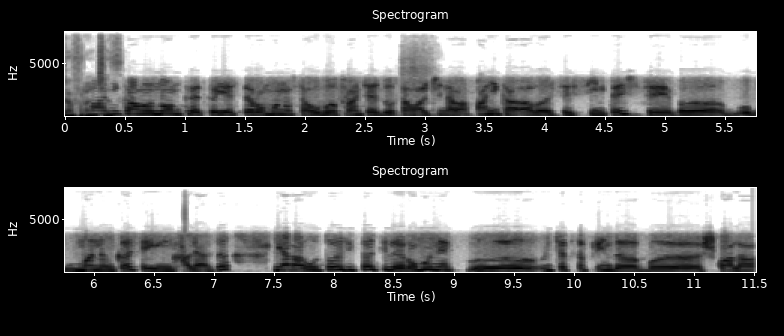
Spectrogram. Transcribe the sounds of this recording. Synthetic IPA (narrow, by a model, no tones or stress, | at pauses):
t͡ʃafɾaanikaɨno̞mkɾe̞d̪̚kəje̞st̪e̞ɾo̞mɨnusawfɾant͡ʃe̞zusawalt̪̚t͡ʃine̞vapanikase̞simt̪e̞ʃi̥se̞əmənɨŋkəse̞inxaleazəjaɾaut̪o̞ɾit̪ət̪sile̞ɾo̞mɨne̞ | ɨnt͡ʃe̞psəpɾind̪əəʃkoala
